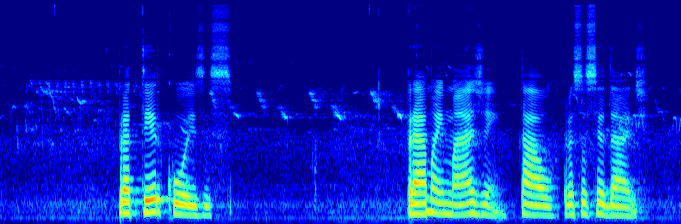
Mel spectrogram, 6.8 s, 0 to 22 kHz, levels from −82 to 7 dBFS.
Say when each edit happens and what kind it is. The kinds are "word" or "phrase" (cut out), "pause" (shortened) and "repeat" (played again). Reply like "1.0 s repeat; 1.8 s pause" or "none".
4.3 s word; 5.6 s pause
